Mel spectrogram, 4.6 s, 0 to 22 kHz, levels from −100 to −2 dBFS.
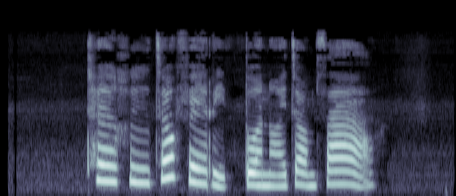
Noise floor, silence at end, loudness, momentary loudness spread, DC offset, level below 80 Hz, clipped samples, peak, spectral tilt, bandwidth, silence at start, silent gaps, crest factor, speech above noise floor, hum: -64 dBFS; 0.85 s; -20 LUFS; 6 LU; under 0.1%; -78 dBFS; under 0.1%; -6 dBFS; -5 dB/octave; 11.5 kHz; 0.85 s; none; 16 dB; 44 dB; none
